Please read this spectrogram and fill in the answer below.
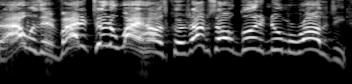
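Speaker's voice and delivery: high, loud, quick mocking voice; hammed-up bragging impersonation; mocking quote. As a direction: imitate a boastful man mockingly. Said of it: "And he said".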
